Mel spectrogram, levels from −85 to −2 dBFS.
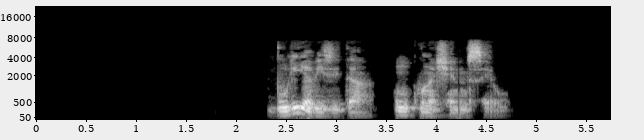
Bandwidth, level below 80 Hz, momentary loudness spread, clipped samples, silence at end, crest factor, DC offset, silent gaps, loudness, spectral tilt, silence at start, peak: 7.6 kHz; -56 dBFS; 9 LU; under 0.1%; 1.05 s; 20 dB; under 0.1%; 3.42-3.56 s; -17 LUFS; -3.5 dB/octave; 2.3 s; -2 dBFS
